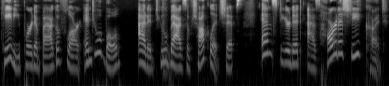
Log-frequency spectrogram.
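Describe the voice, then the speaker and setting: Slow, expressive woman reading a kids' book. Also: mid-range voice. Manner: slow, expressive, sing-song storytelling. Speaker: storybook reader. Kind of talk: children's read-aloud narration.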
